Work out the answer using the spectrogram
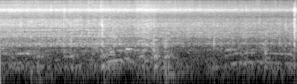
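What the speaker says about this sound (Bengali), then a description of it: "কড়াতে দিয়ে দিয়েছি অল্প সর্ষের তেল, চিংড়ি মাছ কোটা ভেজে নেব।" Chopped shrimp fry in a little mustard oil in a wok, giving a steady, bright sizzle and hiss that carries on unbroken, close and fairly loud, with a small clink near the end.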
